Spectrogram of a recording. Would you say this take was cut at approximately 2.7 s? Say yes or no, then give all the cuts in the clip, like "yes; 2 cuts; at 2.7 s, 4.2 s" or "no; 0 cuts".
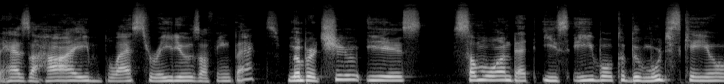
yes; 1 cut; at 2.7 s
